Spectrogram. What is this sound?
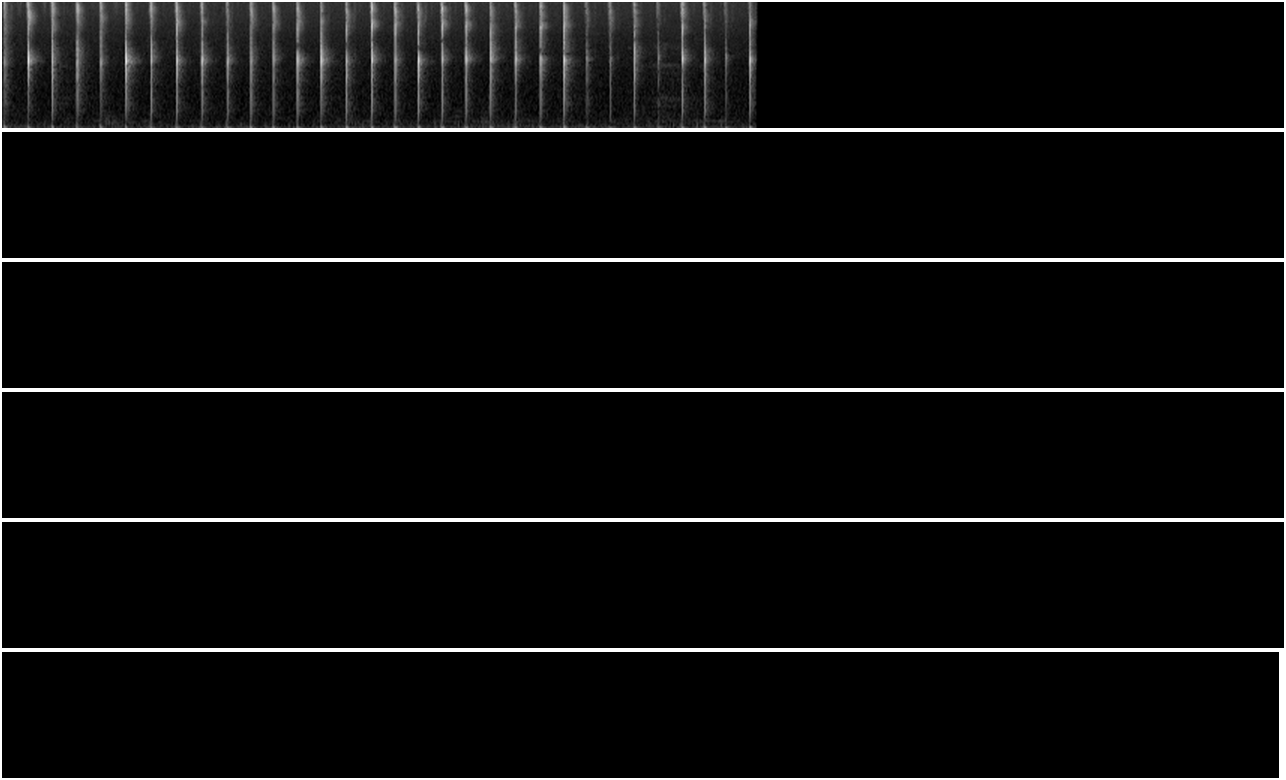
You can hear the snapping of fingers.
finger-snap, fingers, snapping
